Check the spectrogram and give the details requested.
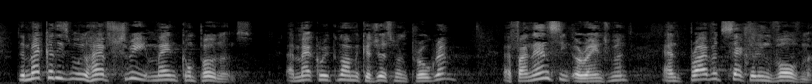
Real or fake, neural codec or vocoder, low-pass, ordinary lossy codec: real; none; none; none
